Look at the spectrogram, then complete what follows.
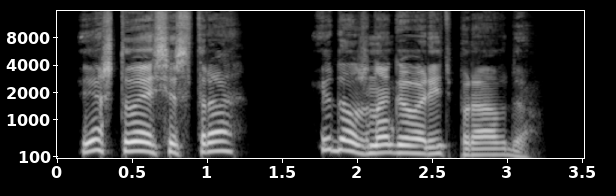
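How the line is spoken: Cheerful. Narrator (Russian): весело сообщила она

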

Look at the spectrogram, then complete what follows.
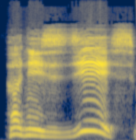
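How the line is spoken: Exclaimed. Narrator (Russian): воскликнула она

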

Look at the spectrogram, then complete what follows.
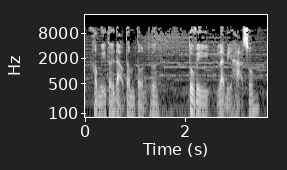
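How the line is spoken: Muttering. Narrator (Vietnamese): Hắn lẩm bẩm

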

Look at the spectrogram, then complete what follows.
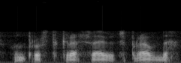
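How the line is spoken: Sad. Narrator (Russian): грустно произнесла Пилар

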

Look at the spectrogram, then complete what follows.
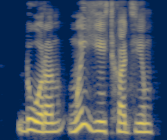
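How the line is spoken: Barking. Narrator (Russian): рявкнула Сашка

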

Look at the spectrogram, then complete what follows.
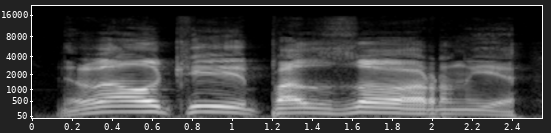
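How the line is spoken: Hoarse rasp. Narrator (Russian): хрипел он

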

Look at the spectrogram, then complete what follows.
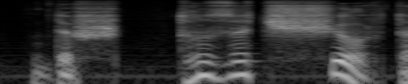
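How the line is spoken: Worried mutter. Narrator (Russian): озабоченно пробормотал Сашок

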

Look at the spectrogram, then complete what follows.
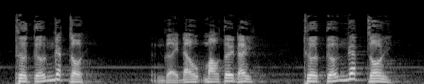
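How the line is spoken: Panicked shouting. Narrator (Vietnamese): đám hộ vệ kinh hãi, lập tức hét toáng lên

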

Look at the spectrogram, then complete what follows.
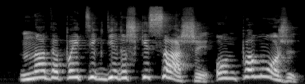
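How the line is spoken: Exclamation. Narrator (Russian): воскликнул Санди

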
